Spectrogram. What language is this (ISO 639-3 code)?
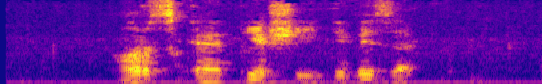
ces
